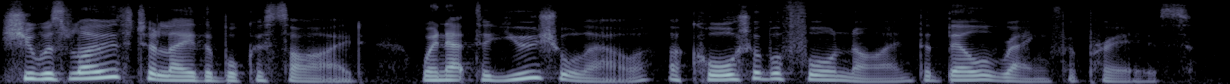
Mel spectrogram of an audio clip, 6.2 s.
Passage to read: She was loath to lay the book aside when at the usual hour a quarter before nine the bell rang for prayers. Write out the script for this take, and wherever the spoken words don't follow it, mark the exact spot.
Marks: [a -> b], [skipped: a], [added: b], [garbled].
She was loath to lay the book aside when at the usual hour a quarter before nine the bell rang for prayers.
